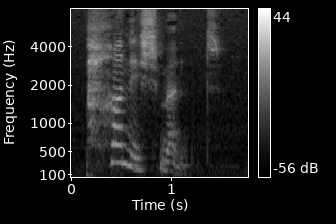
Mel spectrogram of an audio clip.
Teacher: the part that is stressed is the first syllable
